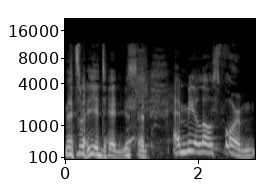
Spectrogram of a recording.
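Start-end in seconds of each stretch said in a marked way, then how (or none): 1.6-2.8 put-on Czech accent, higher and slower. Quoting back what the other speaker said earlier, in a czech accent. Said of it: "your Czech accent".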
